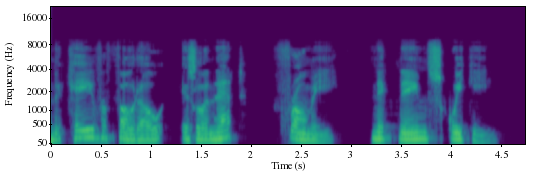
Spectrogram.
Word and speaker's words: Fromme: the third person from the right in the cave photo is lynette fromey nicknamed squeaky fromi is the way her name is pronounced though you will often hear it mispronounced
